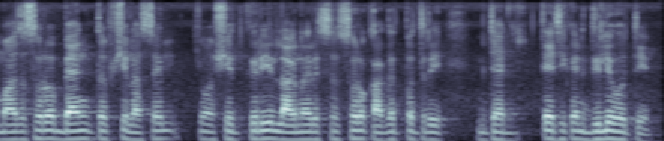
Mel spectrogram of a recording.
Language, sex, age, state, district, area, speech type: Marathi, male, 18-30, Maharashtra, Beed, rural, spontaneous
